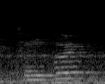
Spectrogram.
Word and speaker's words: 등뿔: 등과 뿔이 더해졌어. 우리가 발음할 때 어떻게 해요? 등뿔, 등뿔이라고 하잖아.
